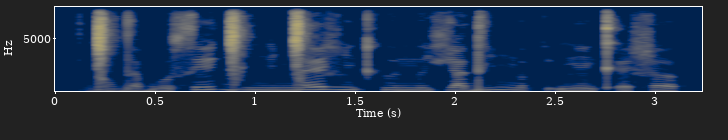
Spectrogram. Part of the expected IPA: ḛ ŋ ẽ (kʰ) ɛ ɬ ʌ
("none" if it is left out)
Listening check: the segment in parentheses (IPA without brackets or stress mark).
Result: kʼ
